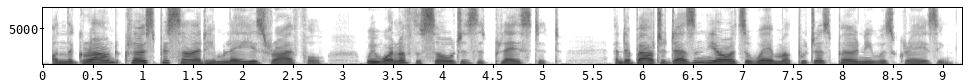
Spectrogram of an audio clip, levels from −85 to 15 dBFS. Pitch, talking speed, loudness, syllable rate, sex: 205 Hz, 175 wpm, -17 LUFS, 5.2 syllables/s, female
